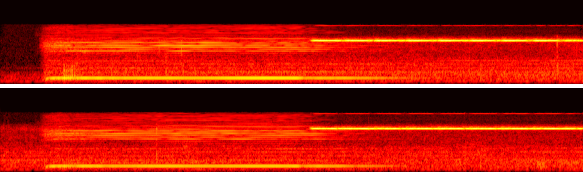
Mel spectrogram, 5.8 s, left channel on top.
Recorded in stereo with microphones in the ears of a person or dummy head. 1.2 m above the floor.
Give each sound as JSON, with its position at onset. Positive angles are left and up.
{"t": 0.4, "sound": "a phone buzzing", "side_deg": -5, "distance_m": 6.0}
{"t": 3.1, "sound": "a fire alarm", "side_deg": -60, "distance_m": 4.0}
